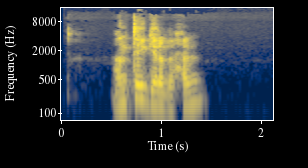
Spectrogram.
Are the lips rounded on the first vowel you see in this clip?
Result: no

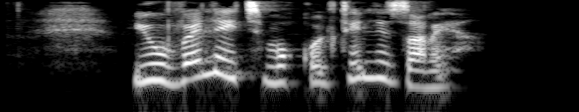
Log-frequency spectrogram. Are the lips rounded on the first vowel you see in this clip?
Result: yes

